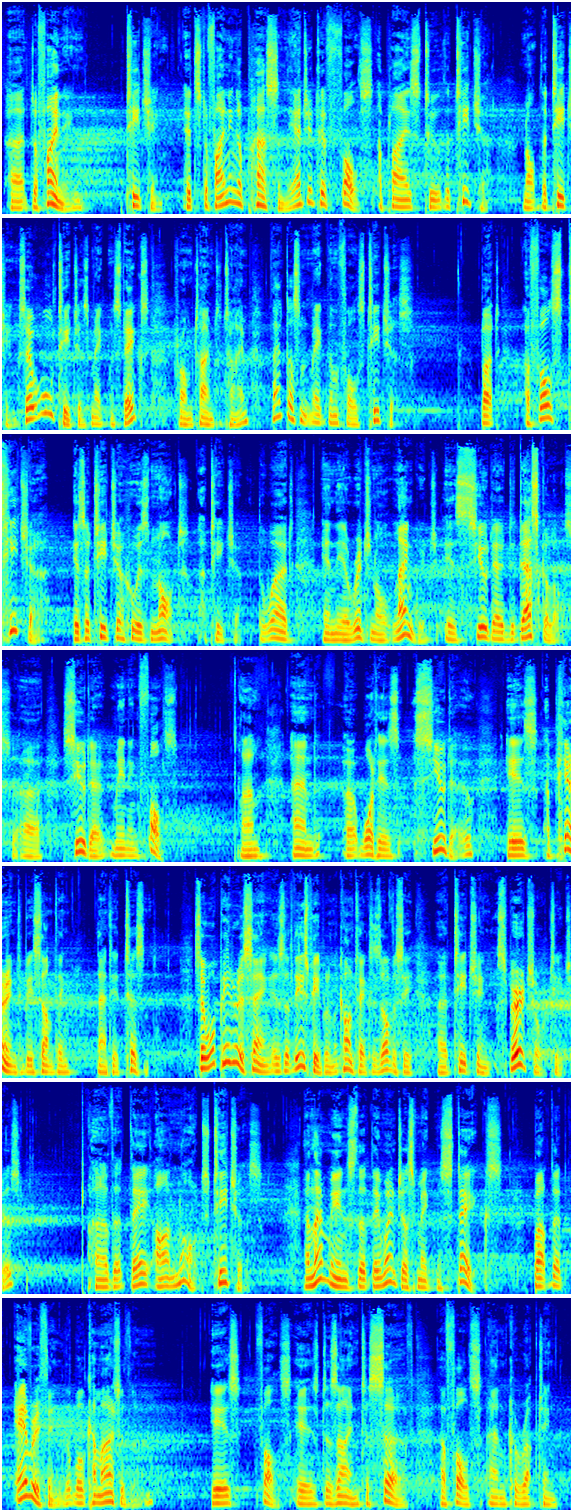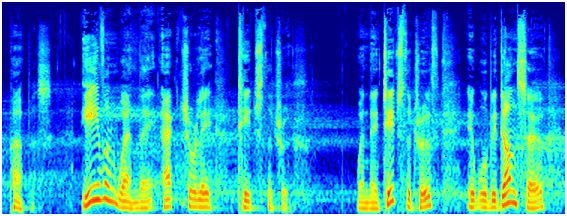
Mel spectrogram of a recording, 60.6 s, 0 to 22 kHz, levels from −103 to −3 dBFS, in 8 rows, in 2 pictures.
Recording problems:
echo of what is said; faint; throughout; 160 ms later, 25 dB below the speech

